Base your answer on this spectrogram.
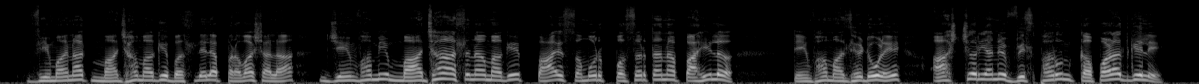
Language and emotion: Marathi, surprised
